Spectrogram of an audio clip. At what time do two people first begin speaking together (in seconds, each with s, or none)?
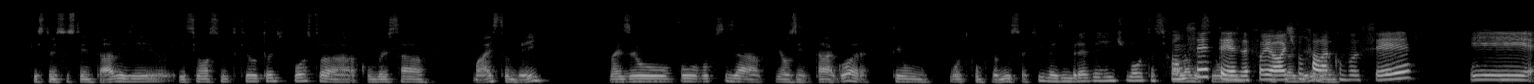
11.7 s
